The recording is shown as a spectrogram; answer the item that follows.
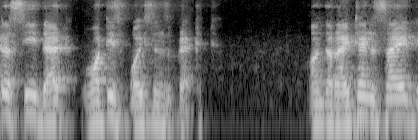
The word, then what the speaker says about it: Poisson: In English, we call as Poisson, but in French, the people call Poisson. But that pronunciation is different, and we stick to the original pronunciation, Poisson, because if we call Poisson, people will not recognize that about whom we are talking.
